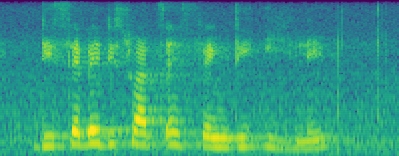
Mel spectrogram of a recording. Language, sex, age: Southern Sotho, female, 20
